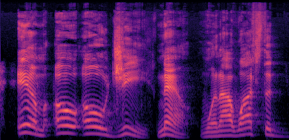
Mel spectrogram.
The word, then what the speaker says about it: Moog: a battle but like m-o-o-g now when i watch the documentary on dr robert he pronounced it moog but of course with the moo most people say moog but anyway doctor doctor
